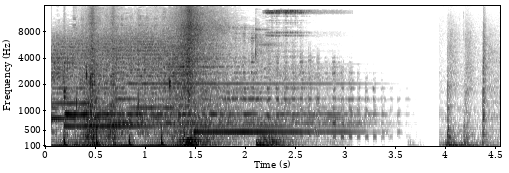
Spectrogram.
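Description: A jingle plays.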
